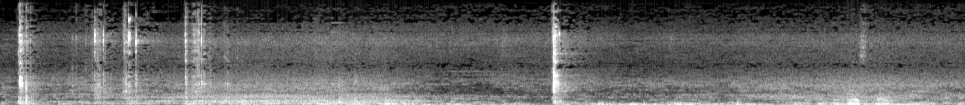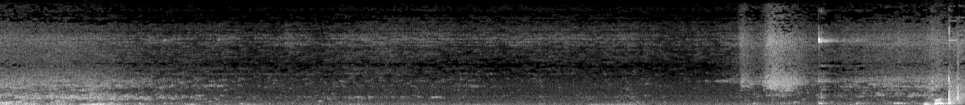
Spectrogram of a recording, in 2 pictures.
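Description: Low, indistinct talk with several sharp clicks of hand tools against the sand mould and its metal moulding box, clustered in the first three seconds, with one more about seven seconds in. The second half is nearly silent apart from a brief rustle near the end.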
